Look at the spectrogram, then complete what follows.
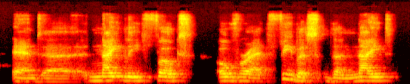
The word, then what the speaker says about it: Phoebus: Or am I pronouncing that? Is it Phoebus? Yes, it's Phoebus. Phoebus.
